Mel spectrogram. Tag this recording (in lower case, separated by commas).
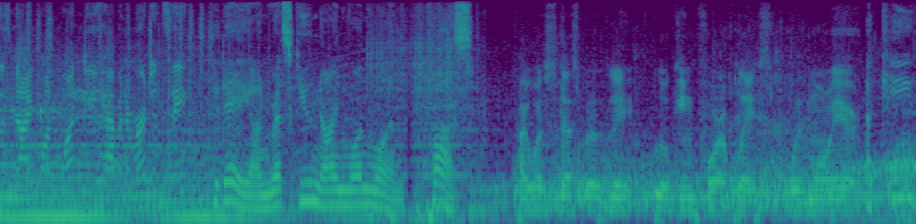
speech, music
